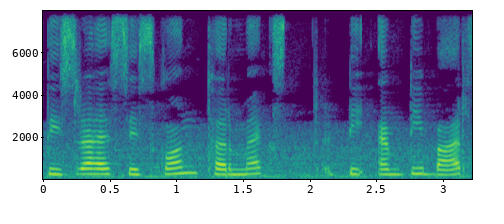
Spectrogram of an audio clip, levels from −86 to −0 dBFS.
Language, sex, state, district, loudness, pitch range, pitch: Hindi, female, Jharkhand, Garhwa, -17 LUFS, 240-265 Hz, 255 Hz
